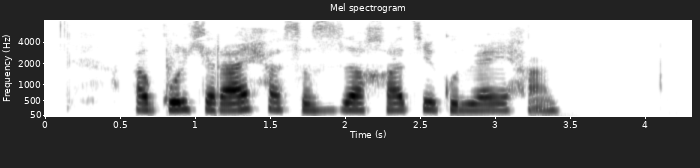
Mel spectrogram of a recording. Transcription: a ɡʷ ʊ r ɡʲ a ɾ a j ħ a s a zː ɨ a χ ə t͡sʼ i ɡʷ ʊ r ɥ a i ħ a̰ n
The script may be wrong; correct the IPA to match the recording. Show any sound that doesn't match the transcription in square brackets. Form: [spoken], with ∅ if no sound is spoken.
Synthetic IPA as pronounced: a ɡʷ ʊ r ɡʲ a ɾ a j ħ a s a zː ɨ a χ [a] t͡sʼ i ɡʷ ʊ r ɥ a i ħ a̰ n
